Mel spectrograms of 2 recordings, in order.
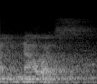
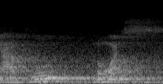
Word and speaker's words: Abu Nawas: "Kami memanggilnya Abu Nawas , tetapi pengucapan yang benar adalah Abu Nuas.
